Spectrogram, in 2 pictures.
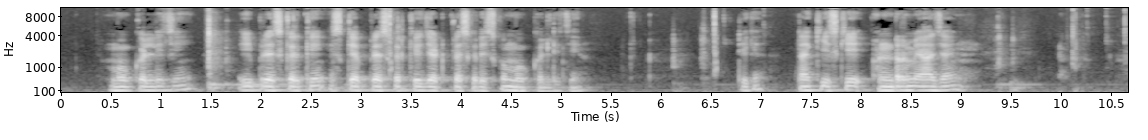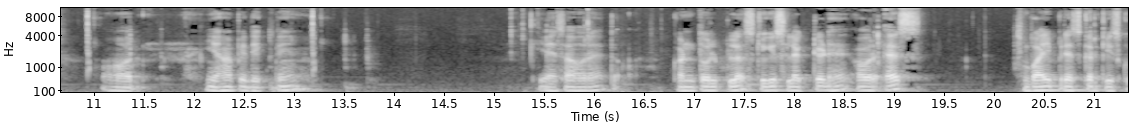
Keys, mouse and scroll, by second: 3.1 click, 6.3 click, 6.9-9.3 middle drag, 9.3 KP_3, 10.1-10.8 shift+middle drag, 10.8 click, 13.0 click, 14.9 scroll up 2, 15.3-16.9 shift+middle drag, 16.9 ctrl+KP_Add, 18.7 s.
